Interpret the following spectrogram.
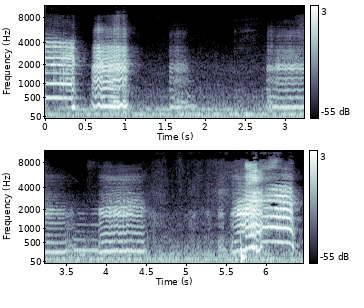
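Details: Pet otter Sakura, a female, whines to get an object her owner keeps holding: short strained squeals separated by gaps, a couple of longer level whines, then a sharp rising squeal that tails off, indoors.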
